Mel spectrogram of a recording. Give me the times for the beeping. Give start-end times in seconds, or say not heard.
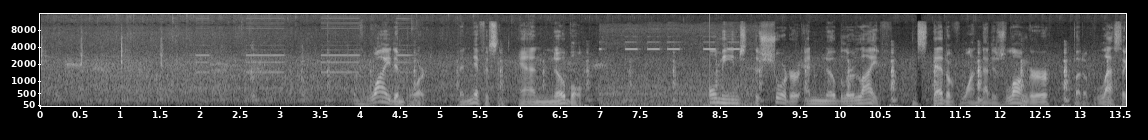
1.9-4.7, 7.0-9.0.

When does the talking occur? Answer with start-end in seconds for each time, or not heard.
3.9-6.9, 8.3-13.5.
